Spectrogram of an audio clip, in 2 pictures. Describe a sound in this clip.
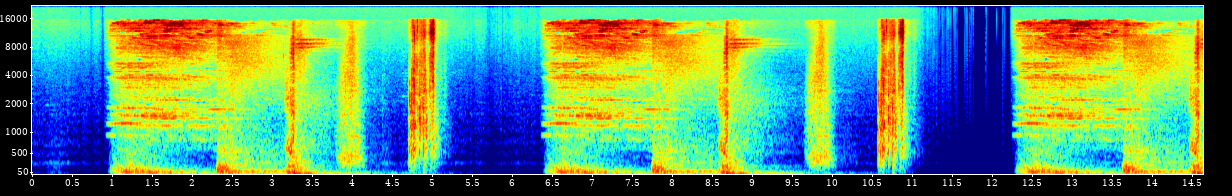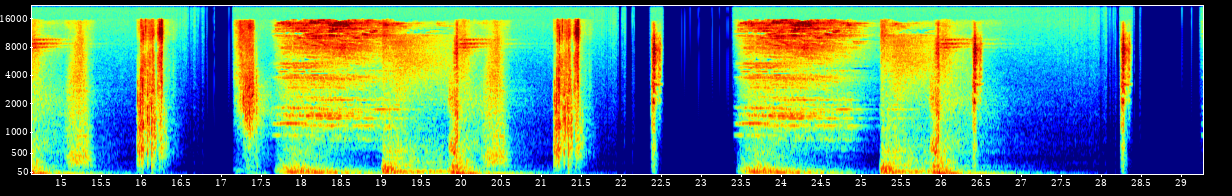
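A book's paper pages flip over.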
